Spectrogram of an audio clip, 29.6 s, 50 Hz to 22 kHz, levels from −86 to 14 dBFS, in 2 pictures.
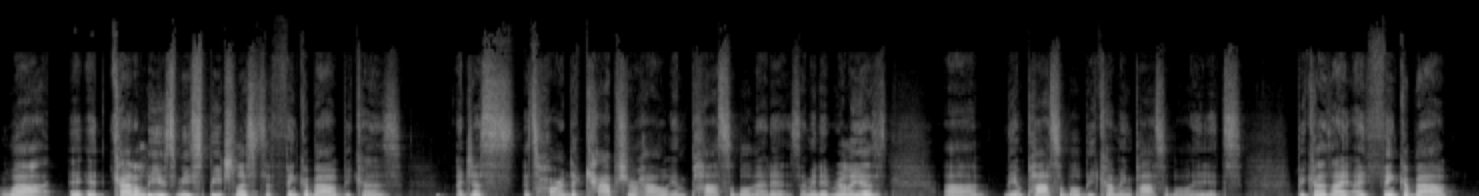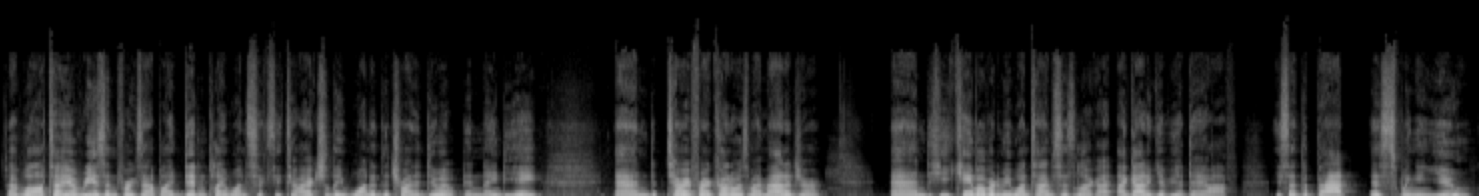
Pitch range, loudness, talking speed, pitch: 130-155 Hz, -22 LUFS, 190 wpm, 140 Hz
